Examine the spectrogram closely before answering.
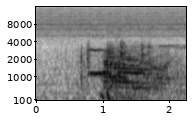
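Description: A cartoon figure zooms away with a sudden whoosh.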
